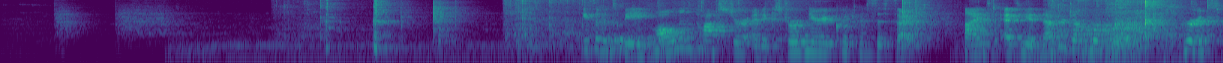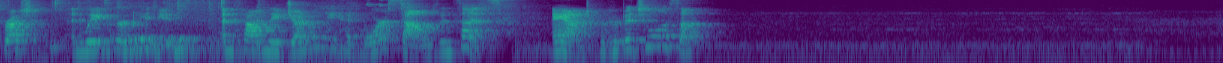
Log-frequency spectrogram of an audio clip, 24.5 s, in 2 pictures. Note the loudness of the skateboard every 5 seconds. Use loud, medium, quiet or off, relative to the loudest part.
quiet, quiet, loud, off, off.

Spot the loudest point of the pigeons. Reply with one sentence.
The volume of the pigeons peaks at 14 seconds.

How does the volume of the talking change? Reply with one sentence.
The volume of the talking stays about the same.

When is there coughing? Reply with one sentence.
The coughing can be heard from 3.2 to 4.0 s and from 14.3 to 15.1 s.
